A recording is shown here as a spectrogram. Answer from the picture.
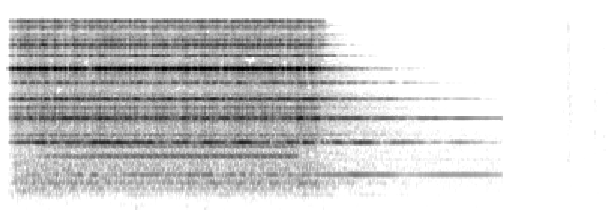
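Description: A bright, bell-like ringing sound effect that starts suddenly, holds steady for about two seconds and then fades out.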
